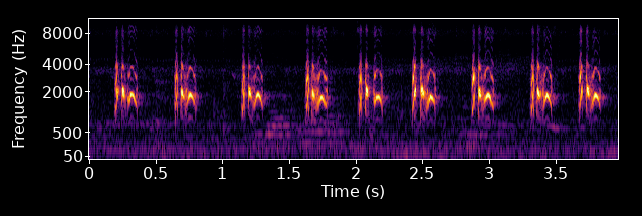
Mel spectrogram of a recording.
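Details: Cucak wilis or rengganis leafbird calling to lure wild birds: nine evenly spaced harsh double-noted chatter calls, about two per second, clean background.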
